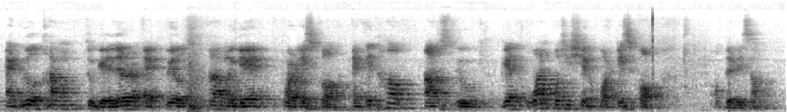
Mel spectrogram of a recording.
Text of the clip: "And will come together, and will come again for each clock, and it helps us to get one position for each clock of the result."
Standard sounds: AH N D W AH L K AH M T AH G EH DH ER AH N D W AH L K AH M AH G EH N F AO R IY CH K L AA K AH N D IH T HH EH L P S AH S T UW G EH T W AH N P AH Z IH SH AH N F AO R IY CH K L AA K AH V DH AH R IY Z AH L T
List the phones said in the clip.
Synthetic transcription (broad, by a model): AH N W AH L K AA M T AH G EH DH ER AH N W AH L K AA M AH G EH N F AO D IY S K AA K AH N IH T HH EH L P AA S T UW G EH T W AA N P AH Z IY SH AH N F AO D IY S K AA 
